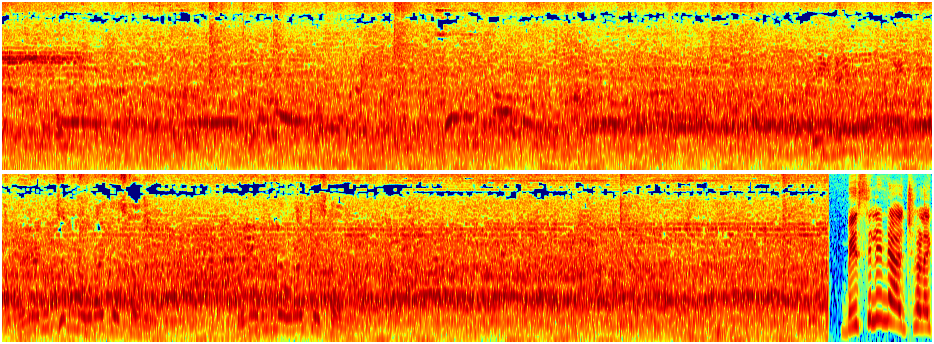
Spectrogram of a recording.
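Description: A crowd shouts and clamours in a street.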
